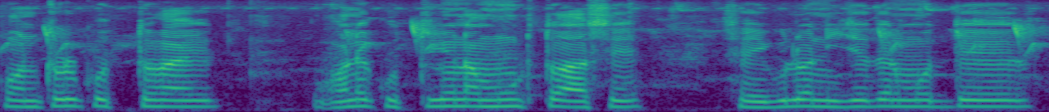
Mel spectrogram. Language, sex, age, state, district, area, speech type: Bengali, male, 30-45, West Bengal, Darjeeling, urban, spontaneous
